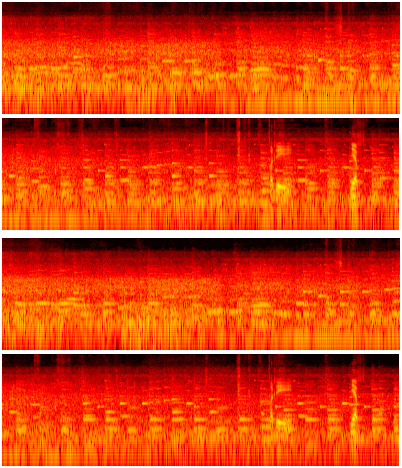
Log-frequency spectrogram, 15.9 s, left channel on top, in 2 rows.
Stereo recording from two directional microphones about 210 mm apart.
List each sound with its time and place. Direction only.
13.3 s speech: 5° left (ahead or behind)
14.9 s speech: 5° left (ahead or behind)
